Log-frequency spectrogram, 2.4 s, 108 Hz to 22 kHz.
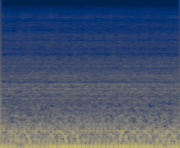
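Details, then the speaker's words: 1995 Nissan Maxima (A32) with intermittent rough idle, heard at exhaust after revving to 7000 rpm temporarily cleared it; deep, steady exhaust burble pulsing evenly with no dropouts, normal idle for now. "The car is idling nicely, nice and smooth in here. No shaking, and I'll show you the exhaust. Normal,"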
